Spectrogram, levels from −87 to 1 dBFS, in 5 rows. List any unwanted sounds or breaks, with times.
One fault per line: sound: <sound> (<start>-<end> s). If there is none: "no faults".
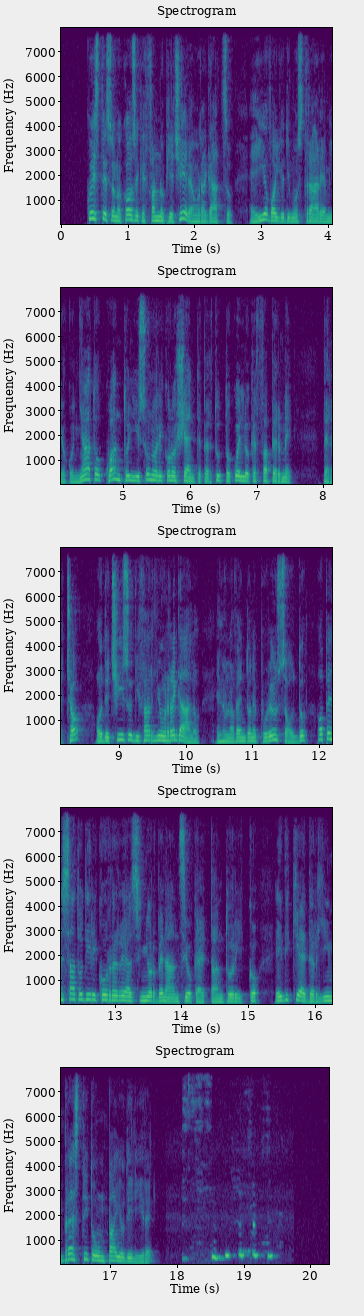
sound: laugh (18.1-19.6 s)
